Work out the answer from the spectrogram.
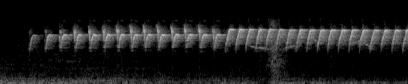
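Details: Canary song: a fast trill of rapid buzzy notes repeated about twice per second, then switching to a higher, tighter rolling trill, loud and continuous over a quiet background.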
